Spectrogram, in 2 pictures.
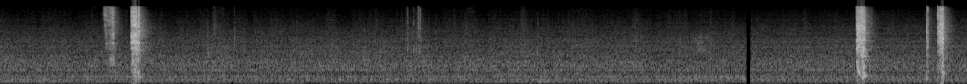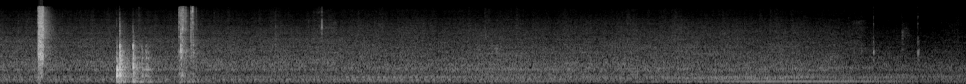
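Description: Clear tape being pulled off the roll and cut with scissors to mend a paper picture book: a pair of short, sharp rips about a second in, then a quick run of five more between about 8 and 11 seconds, against a steady low room hum.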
